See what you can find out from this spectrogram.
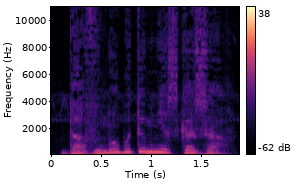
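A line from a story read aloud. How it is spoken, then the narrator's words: Queen's exclamation. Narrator (Russian): воскликнула царица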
